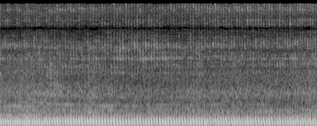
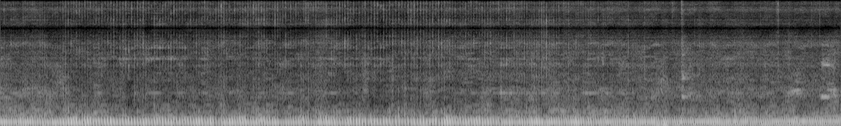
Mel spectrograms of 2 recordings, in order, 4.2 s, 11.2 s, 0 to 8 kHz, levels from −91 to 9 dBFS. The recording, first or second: first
